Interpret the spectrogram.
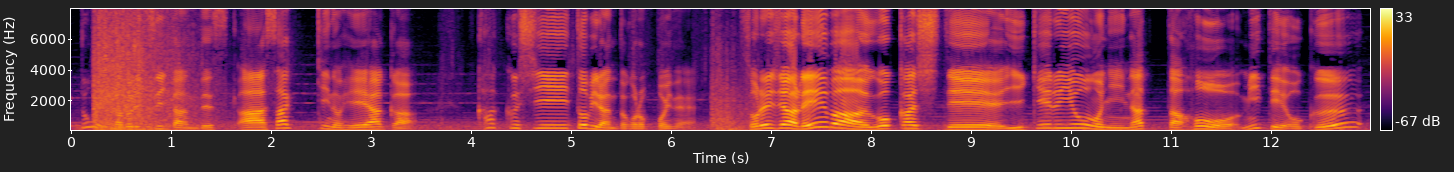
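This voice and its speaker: A man commentating his own game play, with a high, bright voice that swings widely in pitch. He jokes along and talks straight at the enemies on screen. Light music plays behind him. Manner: jokey, talks to enemies, yells in panic. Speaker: game streamer.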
